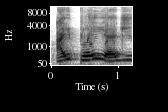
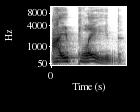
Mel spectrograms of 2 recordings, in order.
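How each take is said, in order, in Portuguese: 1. O final -ed é pronunciado como uma sílaba extra enfática. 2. O final -ed é apenas um som final sutil. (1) "pronunciar o ed no final de forma enfática" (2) "só vou pronunciar o som do D bem sutilmente"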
